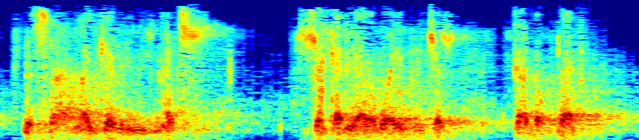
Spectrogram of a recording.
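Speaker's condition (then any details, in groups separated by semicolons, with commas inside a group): Laryngectomy; voice box removed by surgery, speech device placed in throat; taught to talk with throat device, cannot talk without thumb, earlier voice loss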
